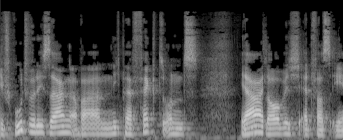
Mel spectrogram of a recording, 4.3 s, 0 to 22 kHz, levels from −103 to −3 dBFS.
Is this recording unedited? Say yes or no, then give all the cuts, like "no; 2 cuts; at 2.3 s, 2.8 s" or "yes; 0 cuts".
no; 2 cuts; at 1.5 s, 3.3 s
